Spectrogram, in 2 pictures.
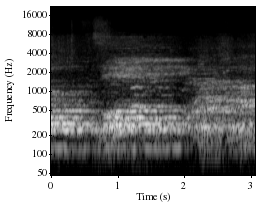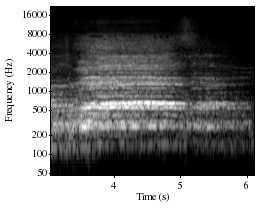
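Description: Men's church choir singing together in harmony, in long held phrases. The singing swells about halfway through and fades near the end.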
